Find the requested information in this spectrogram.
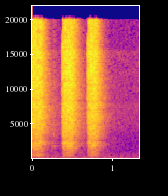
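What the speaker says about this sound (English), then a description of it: "spray it again with some hairspray." Hairspray sprayed onto curled hair, three short close hissing bursts in quick succession, then quiet.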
